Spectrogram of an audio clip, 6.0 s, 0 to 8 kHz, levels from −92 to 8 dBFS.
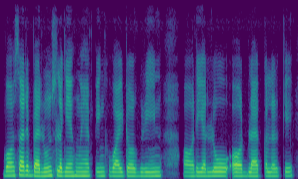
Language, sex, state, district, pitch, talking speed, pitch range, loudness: Hindi, female, Uttar Pradesh, Lalitpur, 175 Hz, 160 wpm, 165-180 Hz, -18 LUFS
